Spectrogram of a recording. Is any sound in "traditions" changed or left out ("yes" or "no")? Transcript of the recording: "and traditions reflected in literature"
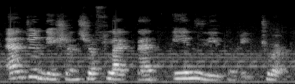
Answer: yes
